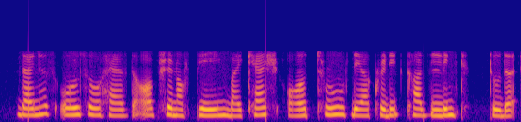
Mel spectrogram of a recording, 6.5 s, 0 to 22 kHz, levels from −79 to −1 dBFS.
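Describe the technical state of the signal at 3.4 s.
At 3.4 s, periodic USB or driver dropouts are active, spanning 0.35 to 6.28 s. Every 0.99 s, a blocked bus or driver skips about 10 ms of audio outright. The gaps sound as regular ticks wherever they fall on the telephone-band speech.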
